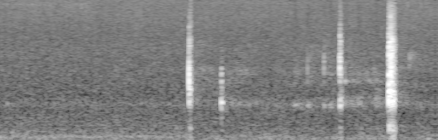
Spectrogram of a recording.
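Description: Near silence with a few light clicks, then a sharper tap near the end as a vinyl LP is handled and set down onto the turntable platter over the spindle.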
